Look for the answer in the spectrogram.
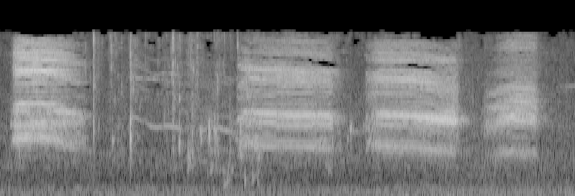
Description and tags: Seabird Screech
Seagulls at Dublin Zoo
